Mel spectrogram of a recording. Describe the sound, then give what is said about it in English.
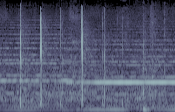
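Footsteps jogging down stairs on an injured ankle, several sharp, slightly uneven thuds in a halting rhythm over a steady low hum. “I jogged the best I could on my injured ankle down the stairs.”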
